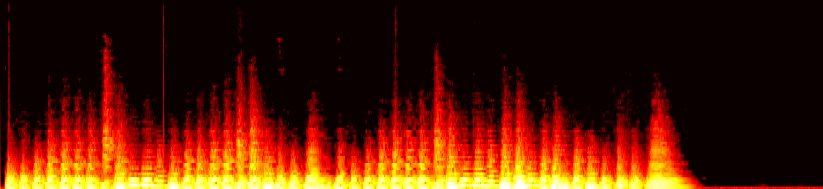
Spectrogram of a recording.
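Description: Natural horn playing a short unaccompanied melodic passage in quick notes, closing on a held note that fades out a little before the end.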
